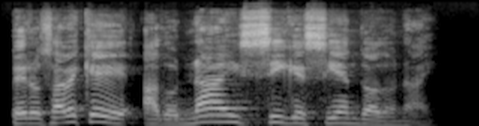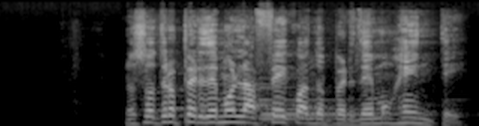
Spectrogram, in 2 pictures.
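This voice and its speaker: A pastor giving a sermon in an earnest way, often putting questions straight to the listeners. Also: male voice, on the high side, expressive, measured pace.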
